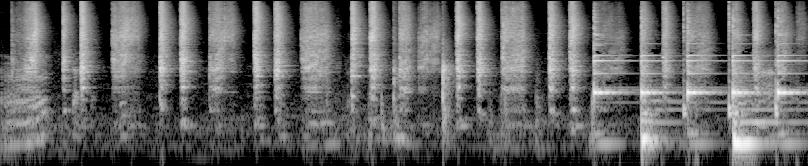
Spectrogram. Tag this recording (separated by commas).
playing guiro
